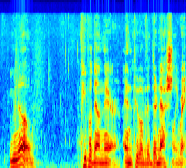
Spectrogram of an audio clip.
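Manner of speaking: low, soft under-the-breath aside. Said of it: "kinda said under his breath".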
